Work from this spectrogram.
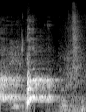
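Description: A pet dog gives a single short bark in a home kitchen, close and loud, over a steady background hum.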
